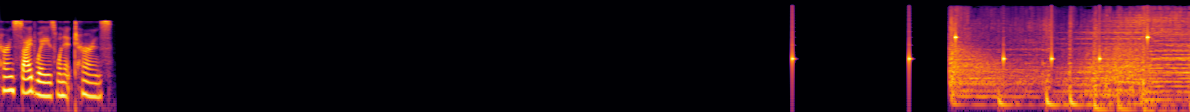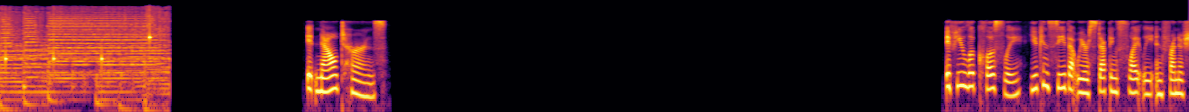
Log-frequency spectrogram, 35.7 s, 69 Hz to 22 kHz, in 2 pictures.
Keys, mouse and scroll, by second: 0.4-1.1 scroll down 2, 3.0-3.6 shift+middle drag, 11.0 middle click, 28.4-33.9 scroll up 2, 33.9-35.6 scroll up 1.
